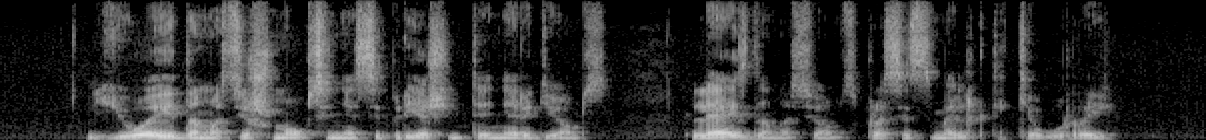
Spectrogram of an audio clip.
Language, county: Lithuanian, Kaunas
